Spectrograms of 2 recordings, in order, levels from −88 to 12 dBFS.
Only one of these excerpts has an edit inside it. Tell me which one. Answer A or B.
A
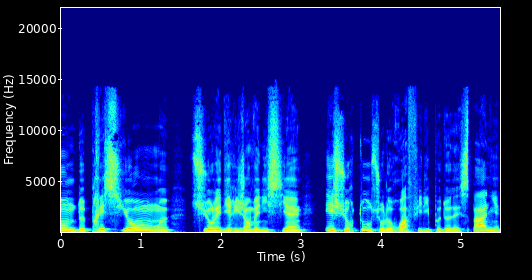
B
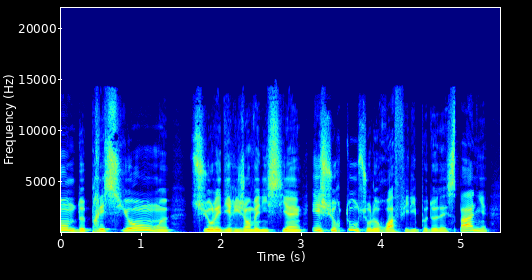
B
